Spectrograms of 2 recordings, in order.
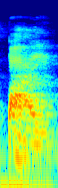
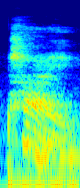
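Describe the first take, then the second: First: The P is said without a puff of air. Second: The P is said with a puff of air. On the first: "tem a mesma pronúncia do português" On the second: "o mais comum é você escutar o P de uma forma mais aspirada"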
